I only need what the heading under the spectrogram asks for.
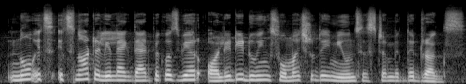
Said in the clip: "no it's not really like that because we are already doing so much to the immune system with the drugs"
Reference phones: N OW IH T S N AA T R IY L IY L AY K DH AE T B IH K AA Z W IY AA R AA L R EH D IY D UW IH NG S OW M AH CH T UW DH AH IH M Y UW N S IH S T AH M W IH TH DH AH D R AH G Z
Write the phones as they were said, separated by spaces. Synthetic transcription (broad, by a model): N OW IH T S N AA T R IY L IY L AY K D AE T B IH K AA Z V IY AA R AA L R EH D IY D UW IH NG S OW M AH CH T UW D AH IH M Y UW N S IH S T AH M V IH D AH D R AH G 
